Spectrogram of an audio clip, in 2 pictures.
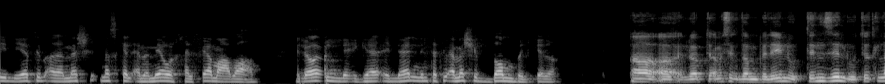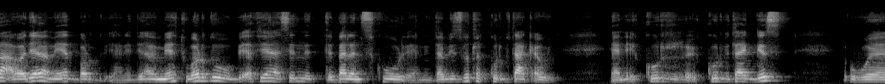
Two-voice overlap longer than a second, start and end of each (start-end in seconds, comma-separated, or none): none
